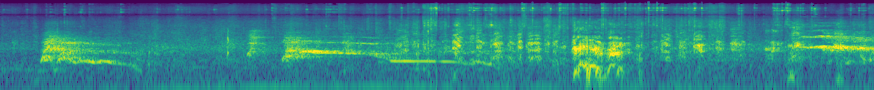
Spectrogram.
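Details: Labrador Retrievers at play: an eight-month-old Black Lab pup and a Yellow Lab that growls and pushes to decline his play. Several tonal whines and moans slide downward, separated by pauses, with scuffling noise in between.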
